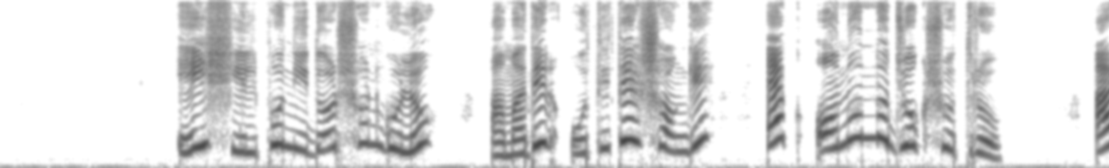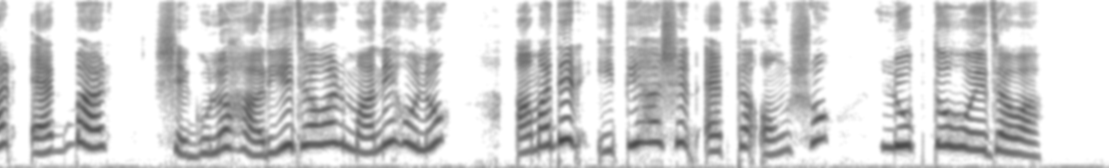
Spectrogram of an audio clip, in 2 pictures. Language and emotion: Bengali, fearful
